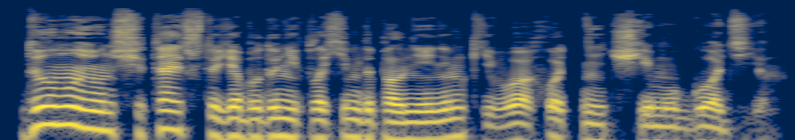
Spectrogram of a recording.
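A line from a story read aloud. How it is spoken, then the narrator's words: Sad speech. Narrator (Russian): печально проговорила Кэрол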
